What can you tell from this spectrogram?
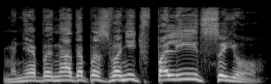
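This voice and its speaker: A woman voicing a gruff, angry old man of grandfather's age who growls and scolds in an audiobook. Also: medium pitch, very animated, unhurried, no room sound, studio quality. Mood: angry scolding. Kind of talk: audiobook character voice.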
